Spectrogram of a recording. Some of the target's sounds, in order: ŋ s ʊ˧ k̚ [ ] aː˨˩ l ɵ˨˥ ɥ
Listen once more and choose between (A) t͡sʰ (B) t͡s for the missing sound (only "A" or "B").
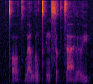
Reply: B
